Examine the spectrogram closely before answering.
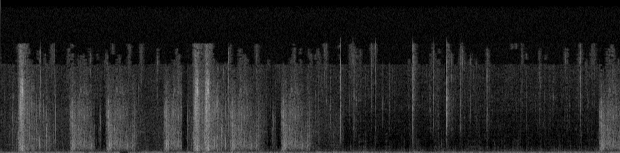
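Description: Footsteps thud on a stone floor.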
